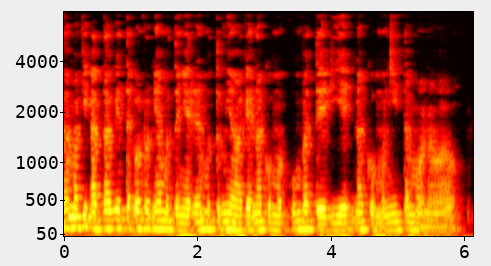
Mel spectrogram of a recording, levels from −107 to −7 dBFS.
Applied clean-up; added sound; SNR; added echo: none; none; none; reverberation time 0.3 s.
